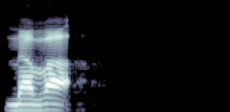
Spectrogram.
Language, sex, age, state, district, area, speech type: Sanskrit, male, 18-30, Karnataka, Raichur, rural, read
